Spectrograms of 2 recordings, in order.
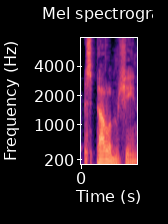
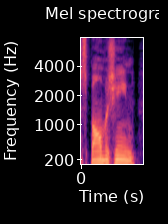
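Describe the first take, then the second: First: The name begins with a sound like 'spell'. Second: The name begins with a sound like 'small'. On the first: The speaker calls it right. "I guess is how it actually" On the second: The speaker calls it wrong. "I've been pronouncing that wrong all the time"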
